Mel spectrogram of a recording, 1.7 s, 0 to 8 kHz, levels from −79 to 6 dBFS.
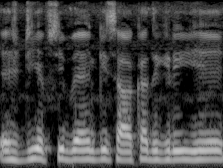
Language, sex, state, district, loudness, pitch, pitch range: Hindi, male, Bihar, Sitamarhi, -20 LUFS, 160 Hz, 155-170 Hz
